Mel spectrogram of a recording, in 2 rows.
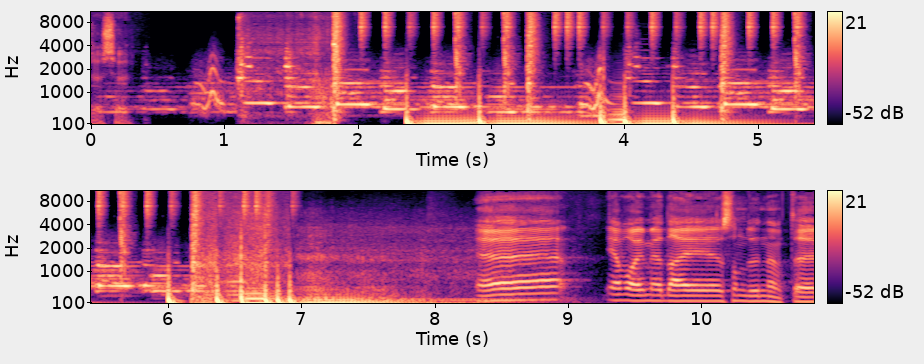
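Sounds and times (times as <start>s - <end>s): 
speech: 0.0s - 0.4s, 9.4s - 10.8s
bright synth stabs in a quick rhythm: 1.9s - 8.9s
loud bass hits in a podcast jingle: 2.4s - 9.0s.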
